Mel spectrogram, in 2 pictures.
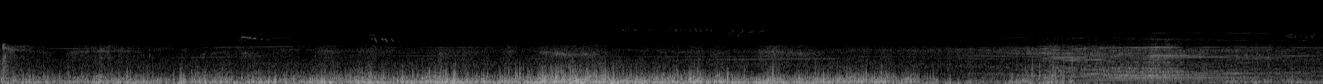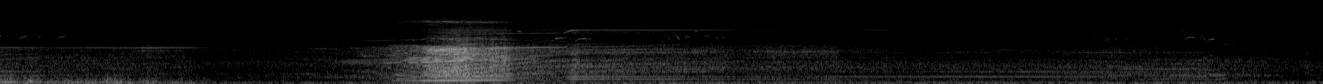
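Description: Radio-controlled model plane flying overhead, its motor and propeller droning. The drone swells into a louder pass about eighteen seconds in, then holds steady and faint. For roughly the first nine seconds a rough low rumble covers it, typical of wind on the microphone.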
